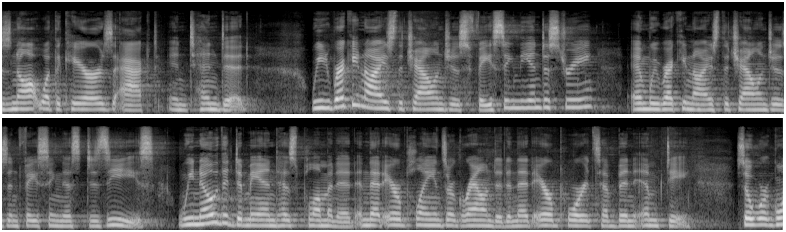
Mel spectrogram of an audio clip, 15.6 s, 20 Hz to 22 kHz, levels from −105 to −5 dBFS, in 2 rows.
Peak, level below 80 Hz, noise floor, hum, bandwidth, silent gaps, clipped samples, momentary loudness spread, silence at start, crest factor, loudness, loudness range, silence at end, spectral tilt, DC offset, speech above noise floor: -12 dBFS; -82 dBFS; -59 dBFS; none; 15.5 kHz; none; under 0.1%; 7 LU; 0 s; 18 dB; -30 LUFS; 2 LU; 0 s; -3.5 dB/octave; under 0.1%; 28 dB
